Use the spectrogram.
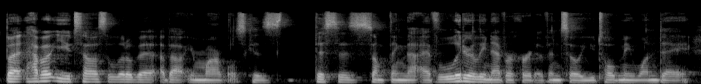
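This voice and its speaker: A man's voice: fairly low pitch, steady tone, quick pace, warm tone. Young man explaining casually. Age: young adult. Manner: explaining, casual, lots of "like" fillers. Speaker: podcast co-host. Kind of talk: casual conversation.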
